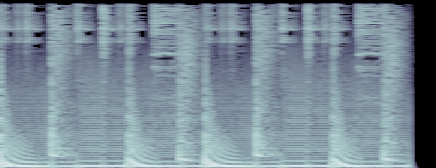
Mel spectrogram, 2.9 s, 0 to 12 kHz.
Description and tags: loop drum dnb bpm 176
made on korg em bpm 176
dance, bass, korg, groovy, beat, Snares, percussion-loop, kick, dnb, drum, drums, drum-loop, dubstep, loop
